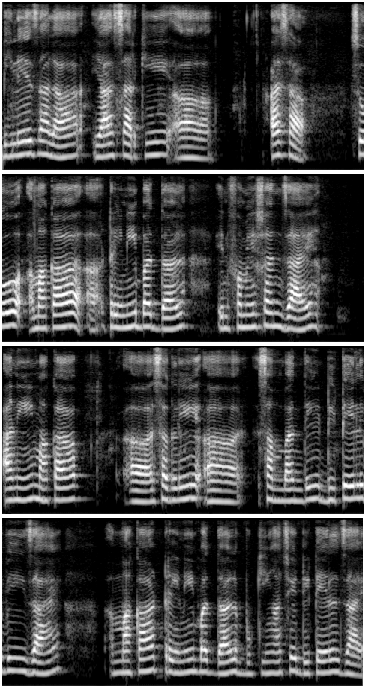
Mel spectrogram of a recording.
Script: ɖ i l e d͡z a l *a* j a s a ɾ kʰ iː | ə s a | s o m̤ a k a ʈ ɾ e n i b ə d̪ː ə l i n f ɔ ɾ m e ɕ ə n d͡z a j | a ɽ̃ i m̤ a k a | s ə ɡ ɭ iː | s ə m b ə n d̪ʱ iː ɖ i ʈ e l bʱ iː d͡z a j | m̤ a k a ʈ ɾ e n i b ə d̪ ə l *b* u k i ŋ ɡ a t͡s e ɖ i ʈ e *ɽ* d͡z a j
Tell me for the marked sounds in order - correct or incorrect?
correct, correct, incorrect: l

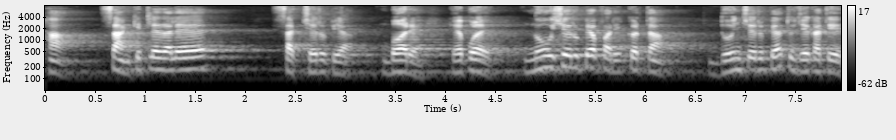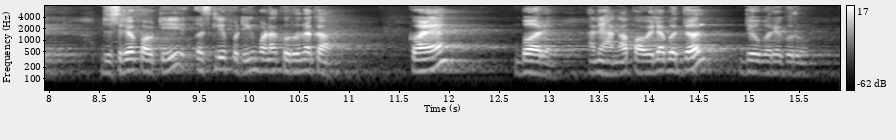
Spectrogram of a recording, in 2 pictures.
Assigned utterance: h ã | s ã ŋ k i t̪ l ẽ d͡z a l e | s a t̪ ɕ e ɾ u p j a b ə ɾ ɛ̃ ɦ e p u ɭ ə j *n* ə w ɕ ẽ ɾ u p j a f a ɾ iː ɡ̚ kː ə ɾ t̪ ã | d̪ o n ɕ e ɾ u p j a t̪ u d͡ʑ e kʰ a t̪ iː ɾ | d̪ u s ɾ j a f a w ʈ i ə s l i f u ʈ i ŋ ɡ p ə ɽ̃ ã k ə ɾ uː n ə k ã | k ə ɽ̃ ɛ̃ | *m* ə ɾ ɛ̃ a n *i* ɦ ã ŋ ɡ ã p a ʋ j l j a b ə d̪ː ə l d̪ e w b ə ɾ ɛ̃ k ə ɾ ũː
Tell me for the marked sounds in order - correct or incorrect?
correct, incorrect: b, correct

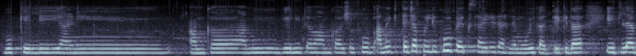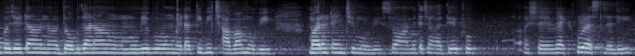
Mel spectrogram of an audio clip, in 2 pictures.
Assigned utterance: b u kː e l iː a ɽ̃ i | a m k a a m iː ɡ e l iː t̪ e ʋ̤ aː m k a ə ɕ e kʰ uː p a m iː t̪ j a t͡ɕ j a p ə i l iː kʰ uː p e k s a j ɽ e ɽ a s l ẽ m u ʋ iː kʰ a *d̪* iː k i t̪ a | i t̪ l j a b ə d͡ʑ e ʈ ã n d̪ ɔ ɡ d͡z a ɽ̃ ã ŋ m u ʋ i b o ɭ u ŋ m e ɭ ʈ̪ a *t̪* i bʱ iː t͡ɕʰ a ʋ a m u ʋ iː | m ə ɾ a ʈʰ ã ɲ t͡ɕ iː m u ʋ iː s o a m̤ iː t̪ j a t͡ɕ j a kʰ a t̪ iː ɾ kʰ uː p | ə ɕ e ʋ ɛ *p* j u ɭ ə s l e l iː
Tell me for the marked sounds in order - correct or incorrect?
incorrect: t̪, correct, incorrect: k

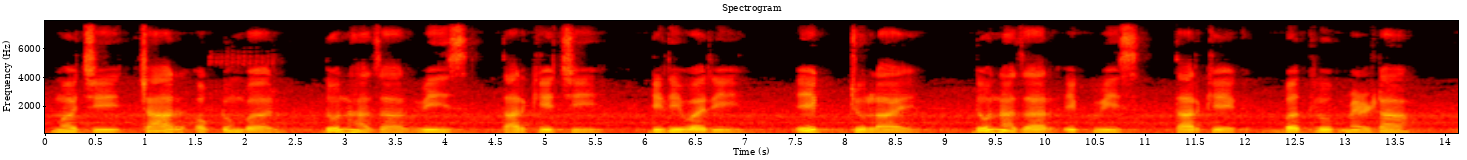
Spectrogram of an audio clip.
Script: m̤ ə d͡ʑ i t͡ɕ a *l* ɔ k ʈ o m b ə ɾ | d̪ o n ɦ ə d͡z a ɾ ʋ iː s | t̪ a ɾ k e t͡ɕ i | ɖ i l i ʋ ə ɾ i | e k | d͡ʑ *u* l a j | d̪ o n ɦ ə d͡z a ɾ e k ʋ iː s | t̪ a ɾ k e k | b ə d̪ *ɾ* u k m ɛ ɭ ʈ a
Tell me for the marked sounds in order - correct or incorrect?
incorrect: ɾ, correct, incorrect: l

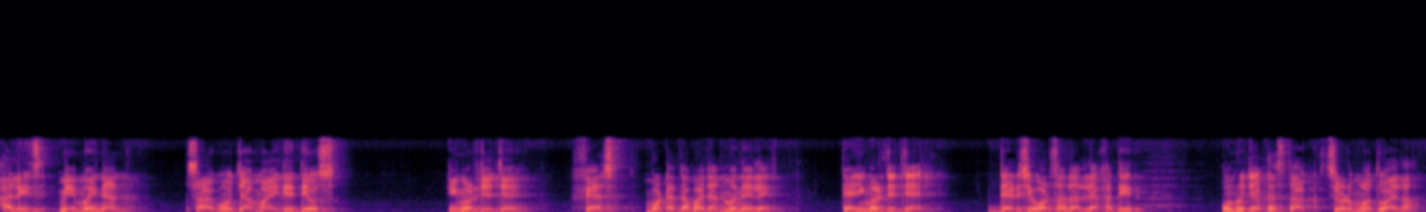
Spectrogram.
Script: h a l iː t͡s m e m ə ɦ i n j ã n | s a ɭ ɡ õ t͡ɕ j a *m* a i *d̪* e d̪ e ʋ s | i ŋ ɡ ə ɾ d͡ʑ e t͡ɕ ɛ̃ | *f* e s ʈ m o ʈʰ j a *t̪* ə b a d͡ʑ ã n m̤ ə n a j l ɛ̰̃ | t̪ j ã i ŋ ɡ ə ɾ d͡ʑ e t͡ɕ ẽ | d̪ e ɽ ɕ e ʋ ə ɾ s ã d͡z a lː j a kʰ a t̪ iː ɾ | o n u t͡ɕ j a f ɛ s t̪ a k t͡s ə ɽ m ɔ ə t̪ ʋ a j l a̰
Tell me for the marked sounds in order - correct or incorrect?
correct, correct, correct, incorrect: d̪

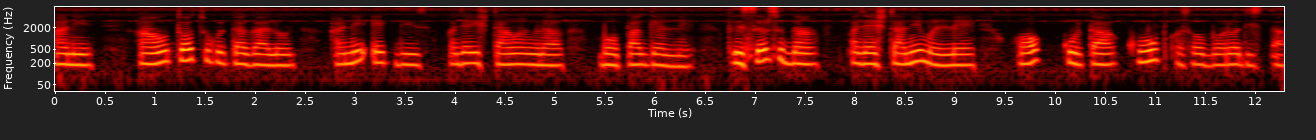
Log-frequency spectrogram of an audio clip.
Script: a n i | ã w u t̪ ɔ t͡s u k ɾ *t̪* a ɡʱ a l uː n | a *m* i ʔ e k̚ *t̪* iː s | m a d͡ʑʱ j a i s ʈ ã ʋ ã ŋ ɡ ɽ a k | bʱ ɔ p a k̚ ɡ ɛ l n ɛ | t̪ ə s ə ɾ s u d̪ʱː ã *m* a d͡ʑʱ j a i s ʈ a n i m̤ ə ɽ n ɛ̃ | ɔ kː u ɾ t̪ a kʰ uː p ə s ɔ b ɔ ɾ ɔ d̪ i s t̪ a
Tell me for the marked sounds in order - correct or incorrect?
correct, incorrect: n, incorrect: d̪, correct

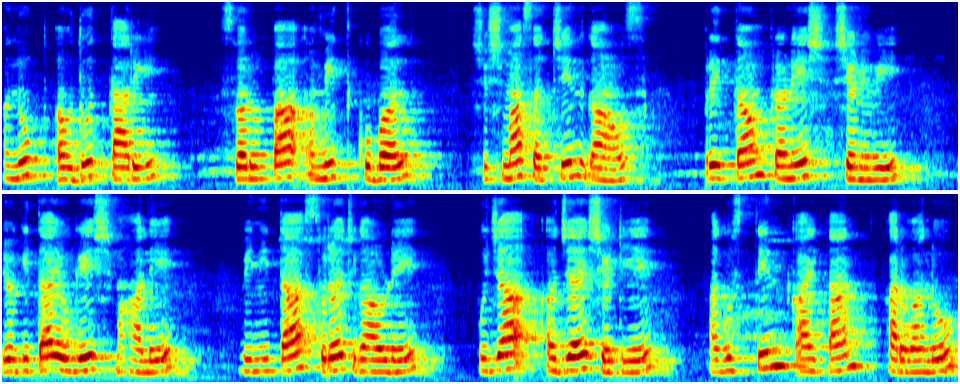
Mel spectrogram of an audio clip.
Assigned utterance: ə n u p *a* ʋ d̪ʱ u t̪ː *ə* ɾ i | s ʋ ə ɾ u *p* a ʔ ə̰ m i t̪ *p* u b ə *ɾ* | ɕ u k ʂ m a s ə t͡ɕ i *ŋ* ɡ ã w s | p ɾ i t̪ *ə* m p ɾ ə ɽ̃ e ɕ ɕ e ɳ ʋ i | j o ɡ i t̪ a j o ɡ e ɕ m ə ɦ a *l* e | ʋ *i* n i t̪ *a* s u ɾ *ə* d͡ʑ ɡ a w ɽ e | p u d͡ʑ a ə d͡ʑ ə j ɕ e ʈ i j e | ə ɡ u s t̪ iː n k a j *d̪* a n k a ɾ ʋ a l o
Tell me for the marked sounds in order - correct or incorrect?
incorrect: ə, incorrect: a, correct, incorrect: k, incorrect: l, incorrect: n, correct, correct, correct, correct, correct, incorrect: t̪

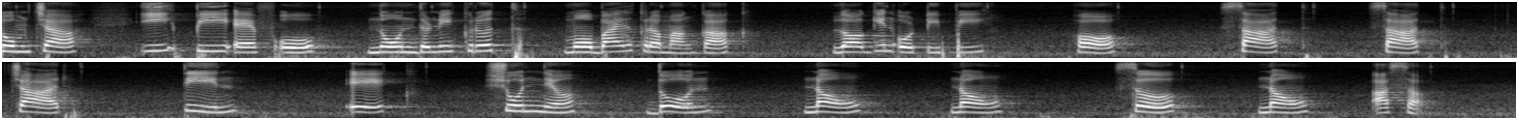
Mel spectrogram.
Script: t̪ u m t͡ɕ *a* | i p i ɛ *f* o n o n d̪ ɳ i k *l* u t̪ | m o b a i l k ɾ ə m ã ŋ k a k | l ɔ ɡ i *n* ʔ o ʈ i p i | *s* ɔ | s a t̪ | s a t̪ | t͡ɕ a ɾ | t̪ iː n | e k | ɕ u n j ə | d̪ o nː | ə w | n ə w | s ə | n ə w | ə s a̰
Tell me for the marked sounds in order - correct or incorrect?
correct, correct, incorrect: ɾ, correct, incorrect: h

